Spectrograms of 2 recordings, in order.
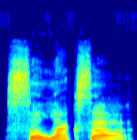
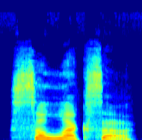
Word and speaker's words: Celexa: bring up Alexa because the drug name Celexa sounds similar to Alexa what a fun conversation right just add an S to the beginning of the name Alexa and you have Celexa Celexa the written pronunciation that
